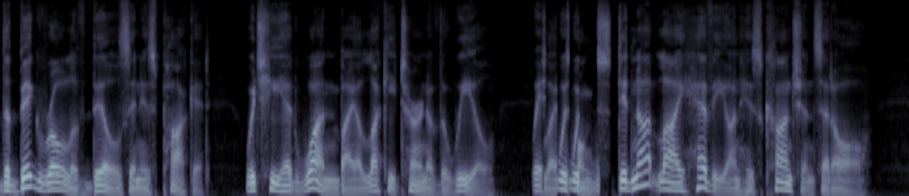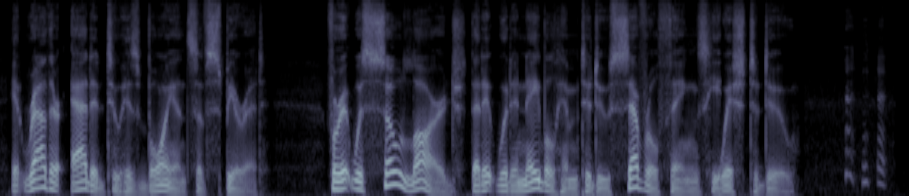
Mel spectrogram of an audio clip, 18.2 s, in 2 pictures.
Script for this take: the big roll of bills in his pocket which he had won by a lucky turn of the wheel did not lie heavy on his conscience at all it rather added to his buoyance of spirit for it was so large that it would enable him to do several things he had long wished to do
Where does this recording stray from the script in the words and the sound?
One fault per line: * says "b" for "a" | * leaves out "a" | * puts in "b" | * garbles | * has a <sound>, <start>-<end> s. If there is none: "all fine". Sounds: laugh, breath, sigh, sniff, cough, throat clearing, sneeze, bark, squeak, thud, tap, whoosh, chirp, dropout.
* garbles
* leaves out "had long"
* has a laugh, 17.6-18.0 s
